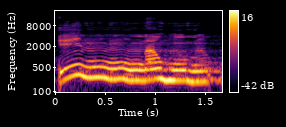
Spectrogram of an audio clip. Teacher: نون مشدد اس میں غنہ ہوگا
